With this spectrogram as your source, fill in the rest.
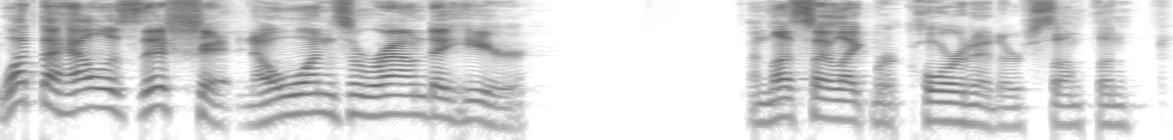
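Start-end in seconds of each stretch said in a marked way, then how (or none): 0.0-1.2 put-on, raw, high-pitched screaming outburst. Describing playing a bad game alone: imitating own screaming. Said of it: "and I'm screaming".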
